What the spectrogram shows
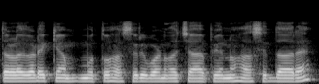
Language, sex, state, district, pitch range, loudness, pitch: Kannada, male, Karnataka, Bidar, 145-150 Hz, -15 LUFS, 145 Hz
